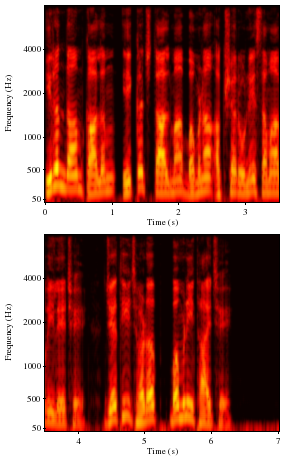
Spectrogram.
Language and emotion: Gujarati, neutral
